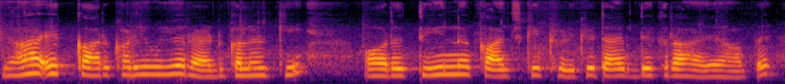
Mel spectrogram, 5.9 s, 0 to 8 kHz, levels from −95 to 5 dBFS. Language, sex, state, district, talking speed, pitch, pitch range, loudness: Hindi, female, Jharkhand, Jamtara, 205 wpm, 220 Hz, 205-245 Hz, -18 LUFS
